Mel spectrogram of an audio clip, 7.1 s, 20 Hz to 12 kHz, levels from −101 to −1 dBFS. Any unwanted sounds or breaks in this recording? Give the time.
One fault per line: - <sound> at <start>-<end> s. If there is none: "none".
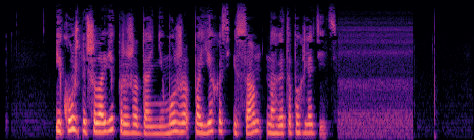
none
